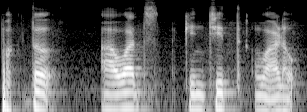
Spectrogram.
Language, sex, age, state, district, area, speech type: Marathi, male, 18-30, Maharashtra, Buldhana, urban, read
